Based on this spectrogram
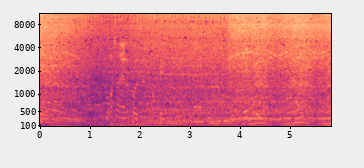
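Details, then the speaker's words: Suzuki Big Eye DA64/DA52W minivan, after an electrical repair for vibration and shut-off at idle with AC on: revs rise and fall cleanly with the aircon switched on, and the idle stays steady under the load; running healthy. "Tapos walang aircon. Ngayon mag-aircon tayo. Okay. So hindi nagbago pm natin."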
